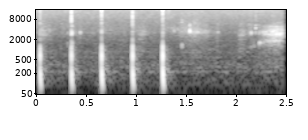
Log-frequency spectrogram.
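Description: Chest percussion on a patient: a fingertip pressed firmly on the chest wall over an air-filled lung is hammered by another finger. Five dull, low, hollow taps sound at even intervals, each dying away quickly. This normal hollow note is resonance, with no abnormality.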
